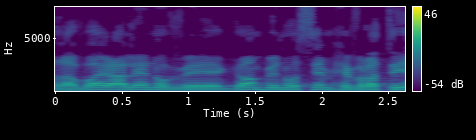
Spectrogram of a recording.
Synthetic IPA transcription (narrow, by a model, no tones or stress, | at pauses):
lavajʕalenuveɡambenosimħevɾat̪i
